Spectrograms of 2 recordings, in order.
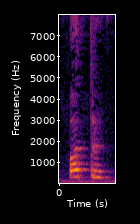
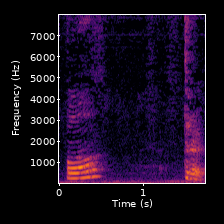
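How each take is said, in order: First: Said in the usual way. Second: पत्र drawn out slowly as प and त्र; syllable by syllable. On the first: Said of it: "क्या बनेगा?". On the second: Shown as a demonstration. Teacher spelling out पत्र slowly, syllable by syllable. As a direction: sound out प-त्र very slowly for the class. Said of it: "त्र से बने हुए दो शब्द देखिए".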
